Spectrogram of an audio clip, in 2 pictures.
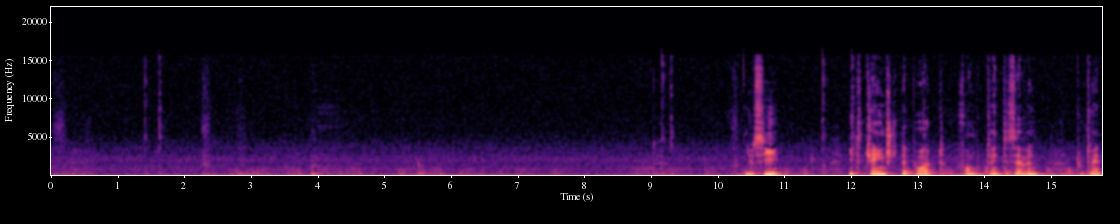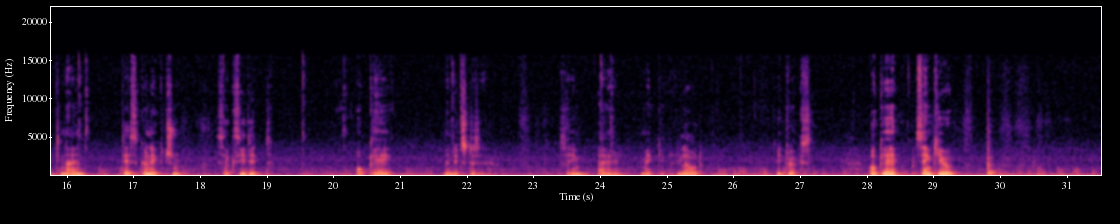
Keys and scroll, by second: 9.6 super+i, 21.9 super+r, 24.2 super+r.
